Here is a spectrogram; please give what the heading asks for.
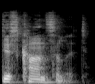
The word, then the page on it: disconsolate: American English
